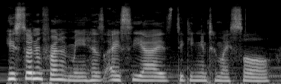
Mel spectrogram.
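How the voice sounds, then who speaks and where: A woman narrating a visual novel aloud as a game streamer, with expressive reactions and music underneath. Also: lowish voice, quick pace.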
